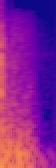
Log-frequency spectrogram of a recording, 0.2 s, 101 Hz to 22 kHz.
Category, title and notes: Instrument samples > Percussion
kick Tama Silverstar Mirage 22x16 inch 2010s acryl bassdrum - kickdist 2
jazz-drum, headwave, thrash-metal, hit, percussion, rock, bass-drum, pop, groovy, death-metal, percussive, bass, non-electronic, kick, attack, jazzdrum, beat, thrash, bassdrum, trigger, metal, jazzkick, rhythm, jazz-kick, headsound, drum, non-overtriggered, drums, natural, mainkick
